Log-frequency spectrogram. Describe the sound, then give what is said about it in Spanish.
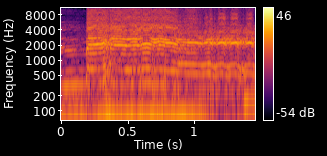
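A goat lets out a single loud bleat that holds for over a second with a nasal, slightly wavering tone before cutting off. “¡Tenemos la cabra!”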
